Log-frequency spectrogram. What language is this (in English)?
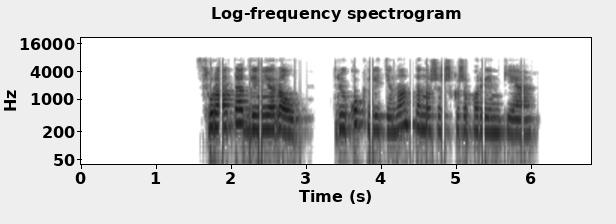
Western Mari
